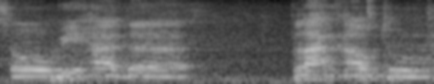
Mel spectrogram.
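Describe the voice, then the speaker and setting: A man talks with noticeable background noise and audible room echo. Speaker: basketball coach. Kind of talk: press conference. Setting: press room with microphone. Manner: loud; halting, many fillers.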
